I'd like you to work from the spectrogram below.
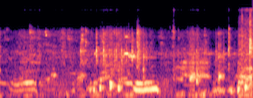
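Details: A pigeon of a breeding pair that has laid two eggs gives soft, low, throaty coos in a small indoor space.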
